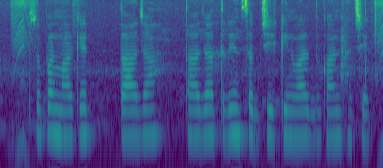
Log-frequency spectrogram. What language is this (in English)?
Magahi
